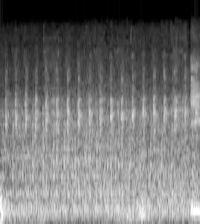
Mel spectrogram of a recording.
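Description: Honda Civic EK engine idling with a rapid, even knocking: rod knock.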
